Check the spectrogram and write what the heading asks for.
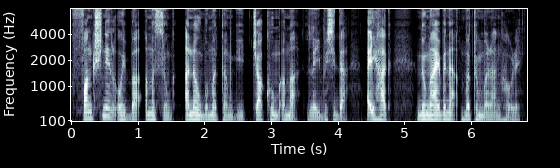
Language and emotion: Manipuri, happy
